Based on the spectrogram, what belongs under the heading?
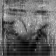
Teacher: W-A-N-T se escribe, pero se dice con una A tirando a una O.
